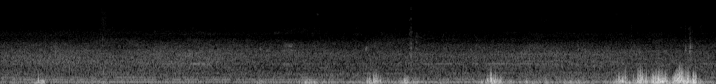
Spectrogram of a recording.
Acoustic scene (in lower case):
residential area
